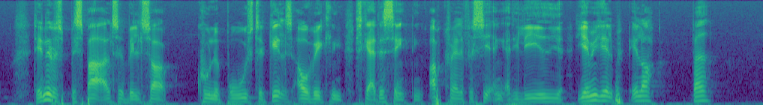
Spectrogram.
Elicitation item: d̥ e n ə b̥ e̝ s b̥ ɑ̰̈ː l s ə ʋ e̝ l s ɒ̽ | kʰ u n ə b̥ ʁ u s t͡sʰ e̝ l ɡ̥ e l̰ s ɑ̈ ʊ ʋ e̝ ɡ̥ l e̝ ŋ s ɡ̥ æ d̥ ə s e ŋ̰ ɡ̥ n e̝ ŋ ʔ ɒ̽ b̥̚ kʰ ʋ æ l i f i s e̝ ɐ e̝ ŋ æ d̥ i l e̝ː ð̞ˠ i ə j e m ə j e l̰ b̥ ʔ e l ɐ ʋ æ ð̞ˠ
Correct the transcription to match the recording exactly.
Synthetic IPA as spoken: d̥ e n ə b̥ e̝ s b̥ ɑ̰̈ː l s ə ʋ e̝ l s ɒ̽ | kʰ u n ə b̥ ʁ uː s t͡sʰ e̝ l ɡ̥ e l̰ s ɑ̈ ʊ ʋ e̝ ɡ̥ l e̝ ŋ s ɡ̥ æ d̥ ə s e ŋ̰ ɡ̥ n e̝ ŋ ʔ ɒ̽ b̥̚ kʰ ʋ æ l i f i s e̝ ɐ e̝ ŋ æ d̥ i l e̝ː ð̞ˠ i ə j e m ə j e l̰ b̥ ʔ e l ɐ ʋ æ ð̞ˠ

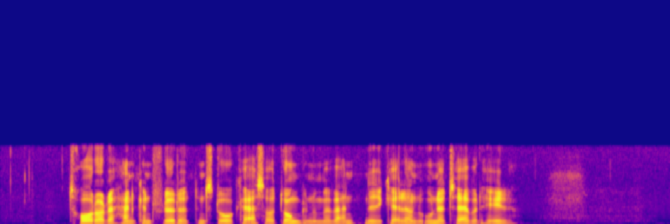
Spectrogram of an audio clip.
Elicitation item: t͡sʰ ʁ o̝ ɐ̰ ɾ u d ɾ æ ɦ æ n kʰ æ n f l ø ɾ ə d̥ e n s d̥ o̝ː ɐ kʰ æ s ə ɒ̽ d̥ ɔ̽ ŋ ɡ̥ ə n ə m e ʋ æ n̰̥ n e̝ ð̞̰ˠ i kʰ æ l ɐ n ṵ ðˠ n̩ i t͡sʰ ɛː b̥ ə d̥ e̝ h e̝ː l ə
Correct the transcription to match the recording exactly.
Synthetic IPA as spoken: t͡sʰ ʁ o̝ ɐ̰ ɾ u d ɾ æ ɦ æ n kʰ æ n f l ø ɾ ə d̥ e n s d̥ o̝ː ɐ kʰ æ s ə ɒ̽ d̥ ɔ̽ ŋ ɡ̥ ə n ə m e ʋ æ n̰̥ n e̝ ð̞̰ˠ i kʰ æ l ɐ n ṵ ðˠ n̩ æ t͡sʰ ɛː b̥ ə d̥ e̝ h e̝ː l ə

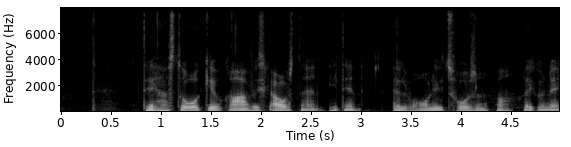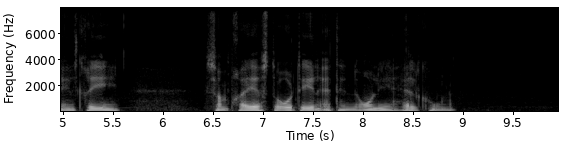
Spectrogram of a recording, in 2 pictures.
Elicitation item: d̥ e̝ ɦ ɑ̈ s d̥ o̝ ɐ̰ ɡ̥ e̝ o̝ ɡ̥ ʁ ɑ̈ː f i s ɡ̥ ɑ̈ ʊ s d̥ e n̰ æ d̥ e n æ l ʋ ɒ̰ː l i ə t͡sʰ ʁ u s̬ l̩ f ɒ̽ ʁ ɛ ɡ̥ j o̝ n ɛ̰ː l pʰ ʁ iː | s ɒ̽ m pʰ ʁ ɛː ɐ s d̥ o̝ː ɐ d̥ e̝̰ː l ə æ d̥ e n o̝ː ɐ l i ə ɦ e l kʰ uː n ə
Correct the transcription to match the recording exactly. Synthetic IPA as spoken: d̥ e̝ ɦ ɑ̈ s d̥ o̝ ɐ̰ ɡ̥ e̝ o̝ ɡ̥ ʁ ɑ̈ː f i s ɡ̥ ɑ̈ ʊ s d̥ æ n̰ i d̥ e n æ l ʋ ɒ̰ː l i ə t͡sʰ ʁ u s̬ l̩ f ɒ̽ ʁ ɛ ɡ̥ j o̝ n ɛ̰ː l kʰ ʁ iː | s ɒ̽ m pʰ ʁ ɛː ɐ s d̥ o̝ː ɐ d̥ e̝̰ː l ə æ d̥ e nː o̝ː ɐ l i ə ɦ æ l kʰ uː n ə

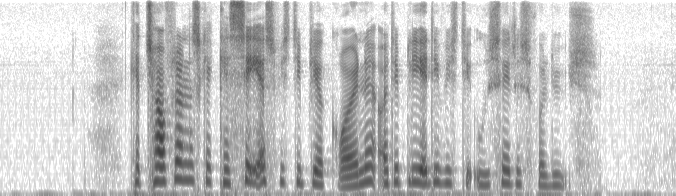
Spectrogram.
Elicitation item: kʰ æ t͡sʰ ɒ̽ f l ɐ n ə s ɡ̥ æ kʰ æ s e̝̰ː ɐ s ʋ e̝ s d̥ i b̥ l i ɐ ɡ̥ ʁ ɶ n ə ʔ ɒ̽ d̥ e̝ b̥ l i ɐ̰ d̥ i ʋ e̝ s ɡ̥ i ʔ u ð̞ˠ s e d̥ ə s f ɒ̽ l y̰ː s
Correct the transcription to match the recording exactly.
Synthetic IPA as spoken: kʰ æ t͡sʰ ɒ̽ f l ɐ n ə s ɡ̥ æ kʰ æ s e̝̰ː ɐ s ʋ e̝ s d̥ i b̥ l i ɐ ɡ̥ ʁ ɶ n ə ʔ ɒ̽ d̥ e̝ b̥ l i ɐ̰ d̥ i ʋ e̝ s d̥ i ʔ u ð̞ˠ s e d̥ ə s f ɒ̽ l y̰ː s

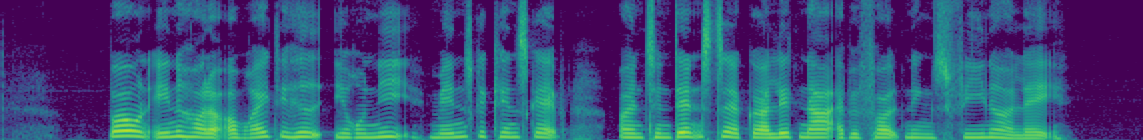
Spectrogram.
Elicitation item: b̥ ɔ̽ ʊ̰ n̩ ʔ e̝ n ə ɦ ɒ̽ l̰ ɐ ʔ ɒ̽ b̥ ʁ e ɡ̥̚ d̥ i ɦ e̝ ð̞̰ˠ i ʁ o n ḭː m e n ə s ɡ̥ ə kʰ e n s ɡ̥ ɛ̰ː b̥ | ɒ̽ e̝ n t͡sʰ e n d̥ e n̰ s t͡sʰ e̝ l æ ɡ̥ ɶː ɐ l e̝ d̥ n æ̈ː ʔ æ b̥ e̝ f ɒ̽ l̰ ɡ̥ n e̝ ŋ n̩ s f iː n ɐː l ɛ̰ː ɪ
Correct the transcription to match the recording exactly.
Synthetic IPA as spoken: b̥ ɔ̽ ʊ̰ n̩ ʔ e̝ n ə ɦ ɒ̽ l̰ ɐ ʔ ɒ̽ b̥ ʁ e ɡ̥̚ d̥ i ɦ e̝ ð̞̰ˠ i ʁ o n ḭː m e n ə s ɡ̥ ə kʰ e n s ɡ̥ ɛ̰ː b̥ | ɒ̽ e̝ n t͡sʰ e n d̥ e n̰ s t͡sʰ e̝ l æ ɡ̥ ɶː ɐ l e̝ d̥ n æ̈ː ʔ æ b̥ e̝ f ɒ̽ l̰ ɡ̥ n e̝ ŋ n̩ s f iː n ɐː l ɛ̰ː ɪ

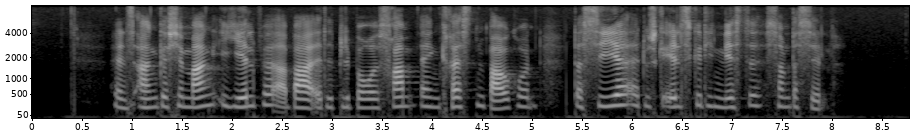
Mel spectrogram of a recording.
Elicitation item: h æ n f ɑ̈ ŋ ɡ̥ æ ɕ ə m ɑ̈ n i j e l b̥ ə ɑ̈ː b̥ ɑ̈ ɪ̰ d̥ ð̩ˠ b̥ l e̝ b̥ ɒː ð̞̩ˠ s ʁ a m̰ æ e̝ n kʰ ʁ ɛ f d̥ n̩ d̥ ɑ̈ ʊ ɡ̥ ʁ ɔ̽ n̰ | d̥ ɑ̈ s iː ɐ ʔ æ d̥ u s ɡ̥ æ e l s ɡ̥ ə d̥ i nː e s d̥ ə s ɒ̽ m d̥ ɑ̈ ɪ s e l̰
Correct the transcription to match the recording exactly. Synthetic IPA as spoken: h æ n s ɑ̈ ŋ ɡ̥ æ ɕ ə m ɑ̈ ŋ i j e l b̥ ə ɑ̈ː b̥ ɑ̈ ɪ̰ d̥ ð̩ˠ b̥ l e̝ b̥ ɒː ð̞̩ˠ f ʁ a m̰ æ e̝ n kʰ ʁ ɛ s d̥ n̩ b̥ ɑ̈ ʊ ɡ̥ ʁ ɔ̽ n̰ | d̥ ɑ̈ s iː ɐ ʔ æ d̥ u s ɡ̥ æ e l s ɡ̥ ə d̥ i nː e s d̥ ə s ɒ̽ m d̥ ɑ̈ ɪ s e l̰

